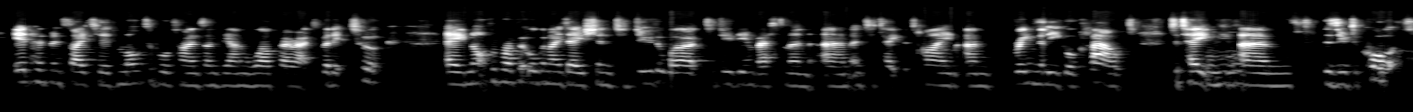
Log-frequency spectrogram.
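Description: A woman speaks at medium pitch with a bright, sharp tone and monotone, flat intonation. Her pace is moderate, her loudness swings widely, and the background is quiet. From England. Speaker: primate sanctuary director. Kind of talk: interview. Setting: video call. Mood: animated, smiling. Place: home room. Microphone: video call.

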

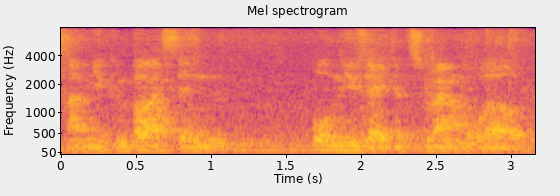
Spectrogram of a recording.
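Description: Fairly even intonation from a man with a fairly low pitch, over noticeable background noise. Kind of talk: keynote talk. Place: office. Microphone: camera far.

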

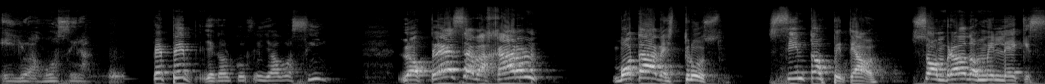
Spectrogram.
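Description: An animated voice with a Sinaloan accent speaks at a fairly slow pace with long, frequent pauses. Pitch swings very widely and loudness shifts a lot. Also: man, high pitch for a man. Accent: Sinaloan Mexican Spanish. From Sinaloa, Mexico. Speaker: social media comedian. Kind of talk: casual chat. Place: studio. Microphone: studio mic.

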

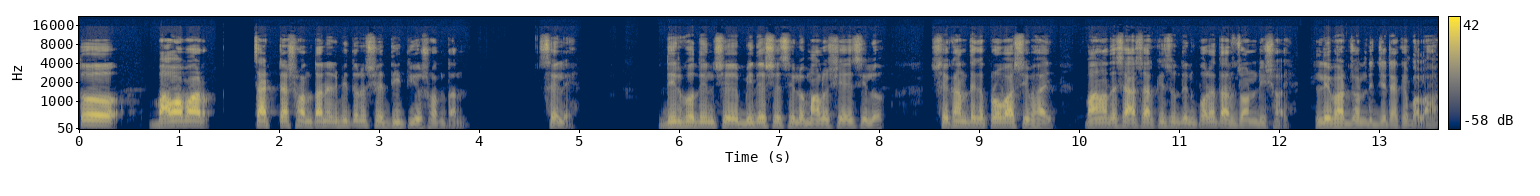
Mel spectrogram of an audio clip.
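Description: A man talks at medium pitch with ordinary pitch variation and big swings in loudness. The background is quiet. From Bangladesh, Bogura. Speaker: folk healer. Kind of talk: testimony; tutorial.

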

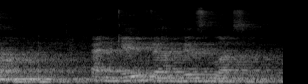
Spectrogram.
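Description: Strong room echo and noticeable background noise surround the voice. The delivery is very slow, with ordinary pitch variation. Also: man. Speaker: priest. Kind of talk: scripture reading then sermon. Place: church. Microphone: camera far.

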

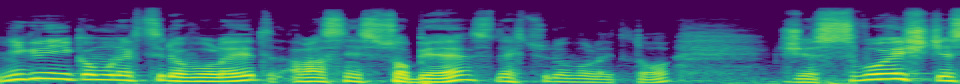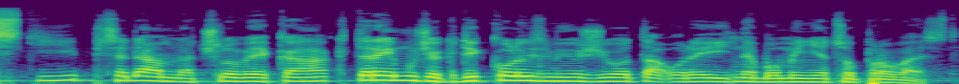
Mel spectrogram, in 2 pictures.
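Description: Speaking at a moderate pace, a man sounds animated, his fairly high voice rising and falling with lively intonation. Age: 30s. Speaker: YouTuber; streamer. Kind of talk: casual vlog monologue. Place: home room. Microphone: studio mic.

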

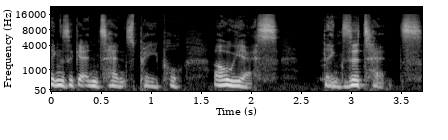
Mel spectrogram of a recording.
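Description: On a very clean recording with a silent background, a woman with a British accent speaks at a fairly slow pace in a dark, mellow tone. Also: dry, close sound with no echo. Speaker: gaming YouTuber. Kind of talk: let's play commentary. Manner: animated.

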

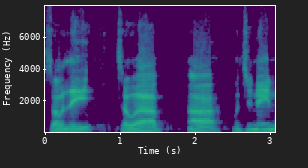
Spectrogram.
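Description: Speaking at a fairly slow pace, a man with a fairly low pitch has vocal fry and a bright, sharp tone.

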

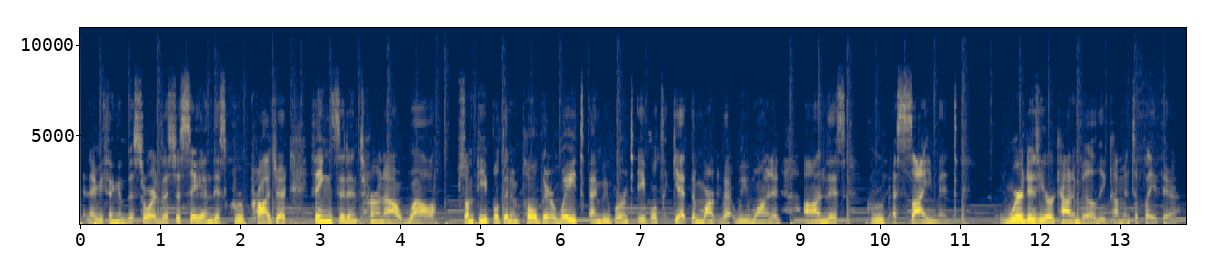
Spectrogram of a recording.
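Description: A man talks at a moderate pace with a dry sound and no echo. Clear music plays in the background. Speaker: mindfulness channel host. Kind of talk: motivational talk. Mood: firm, challenging. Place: open country. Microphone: lapel.

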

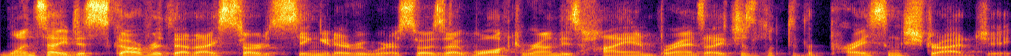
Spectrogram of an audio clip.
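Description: Speaking at a very fast pace with hardly any pauses, a man uses lively intonation. His pitch is fairly low, and the background is quiet. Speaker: portrait photographer and business coach; business coach. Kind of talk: interview conversation. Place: home room. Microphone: studio mic.

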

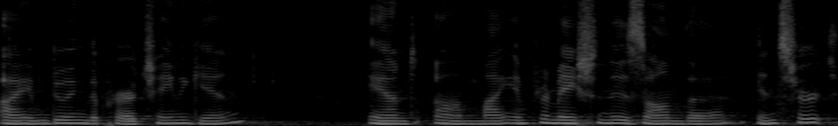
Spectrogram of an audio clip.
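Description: A soft-spoken woman talks at a moderate pace. Her pitch is medium and her intonation fairly even. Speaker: church member making announcements. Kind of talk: church announcement. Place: church. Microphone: handheld.

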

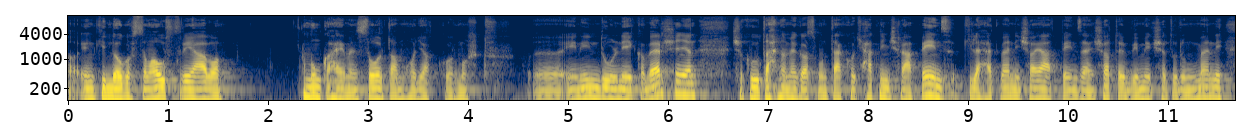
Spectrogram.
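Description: At a moderate pace, a man speaks in a monotone, flat intonation with a dark, mellow tone and a fairly low pitch. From Hungary. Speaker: karate club president and coach. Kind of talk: casual interview. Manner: halting, hesitant with repetitions. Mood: calm, reflective. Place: gym.

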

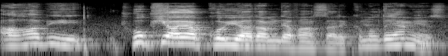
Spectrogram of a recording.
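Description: A man speaks in a fairly high pitch with ordinary pitch variation. His pace is moderate. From Turkey. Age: 20s. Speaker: mobile gaming YouTuber; mobile game streamer. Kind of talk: gameplay live commentary. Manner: animated. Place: home room.

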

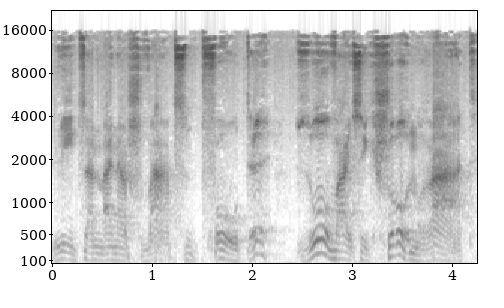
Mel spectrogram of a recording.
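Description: A man's put-on character voice, growling and menacing, at a very slow pace over light background noise. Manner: growling, menacing.

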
